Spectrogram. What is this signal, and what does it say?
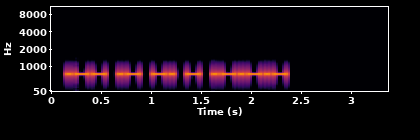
Morse code, heard as a keyed tone, about 28 wpm, 700 Hz. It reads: WANT.
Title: Sentences from Top 1000 Words - Review Part 3 - 28wpm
